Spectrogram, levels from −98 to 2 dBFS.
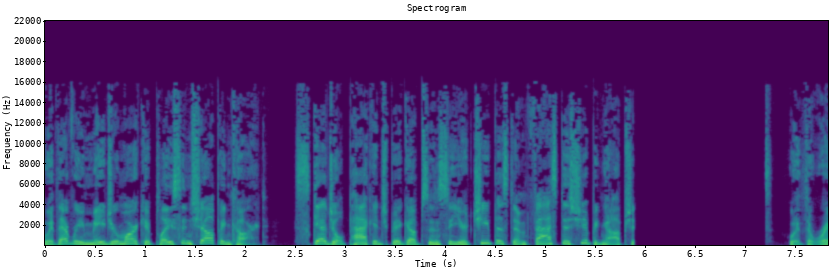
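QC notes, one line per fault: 5.89 to 7.20 s: audio dropout to silence. The speech cuts out mid-flow for 1.31 s with no room tone, likely from lost input while recording continued.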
